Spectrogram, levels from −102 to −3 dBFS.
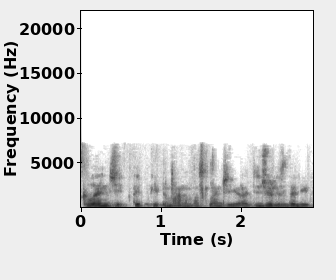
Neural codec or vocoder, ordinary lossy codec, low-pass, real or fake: none; MP3, 48 kbps; 7.2 kHz; real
